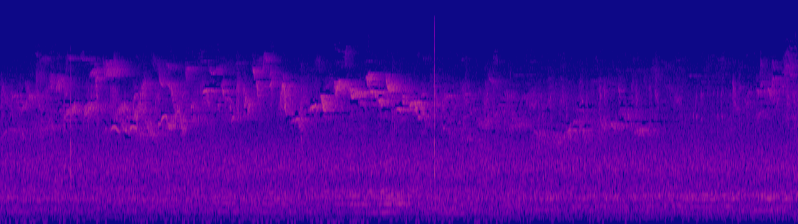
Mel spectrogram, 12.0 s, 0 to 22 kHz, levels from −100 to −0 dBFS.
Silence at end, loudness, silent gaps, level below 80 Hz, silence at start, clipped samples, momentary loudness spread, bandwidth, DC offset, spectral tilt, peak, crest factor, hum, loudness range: 0 s; -58 LUFS; none; under -90 dBFS; 0 s; under 0.1%; 11 LU; 16 kHz; under 0.1%; 0 dB/octave; -34 dBFS; 26 dB; none; 9 LU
